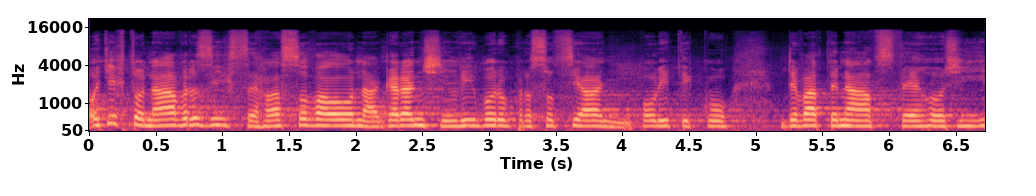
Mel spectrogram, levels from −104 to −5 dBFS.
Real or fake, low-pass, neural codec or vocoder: fake; 14.4 kHz; codec, 44.1 kHz, 7.8 kbps, Pupu-Codec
